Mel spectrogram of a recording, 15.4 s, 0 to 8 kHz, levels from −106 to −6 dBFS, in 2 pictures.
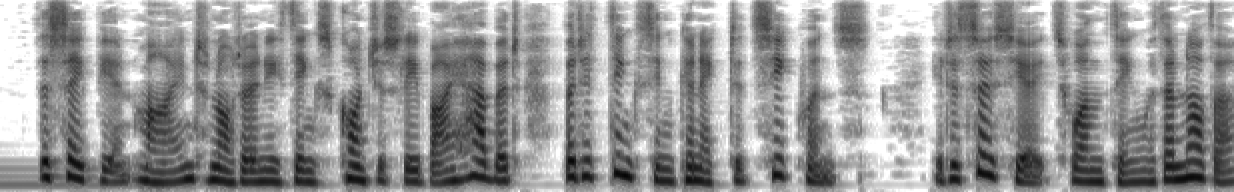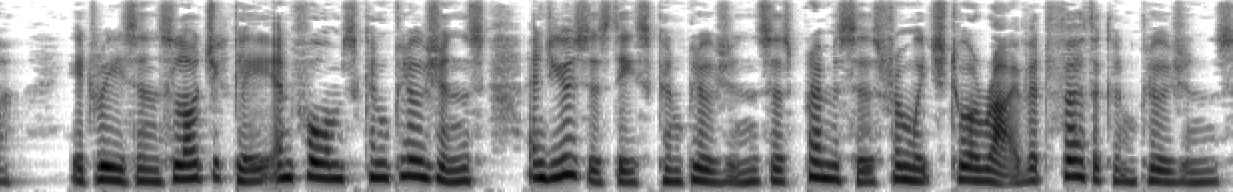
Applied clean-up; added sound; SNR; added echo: classical method log-MMSE.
